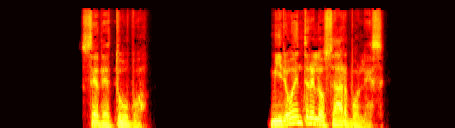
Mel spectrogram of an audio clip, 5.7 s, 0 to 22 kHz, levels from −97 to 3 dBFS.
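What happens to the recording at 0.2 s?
Nothing goes wrong at 0.2 s; the audio plays through that moment intact, with no dropout, click or distortion.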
